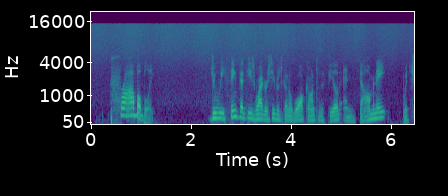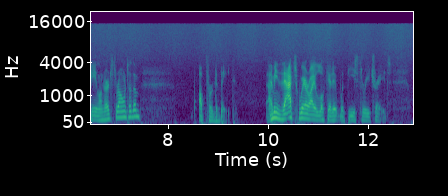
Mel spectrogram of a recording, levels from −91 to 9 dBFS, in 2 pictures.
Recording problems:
high frequencies cut off; noticeable; nothing above 5 kHz
hiss; noticeable; throughout; 10 dB below the speech

